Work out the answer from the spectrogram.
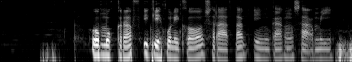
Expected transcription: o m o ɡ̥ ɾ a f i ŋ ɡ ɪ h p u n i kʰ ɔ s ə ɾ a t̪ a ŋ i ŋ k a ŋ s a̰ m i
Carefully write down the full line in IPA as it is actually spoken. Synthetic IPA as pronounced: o m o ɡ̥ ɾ a f i ŋ ɡ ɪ h p u n i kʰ ɔ s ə ɾ a t̪ a n i ŋ k a ŋ s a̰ m i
